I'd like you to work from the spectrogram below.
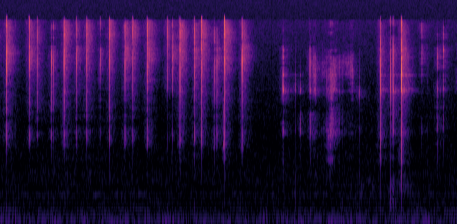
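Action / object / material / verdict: tap / glazed ceramic mug filled with soil / glazed ceramic / none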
